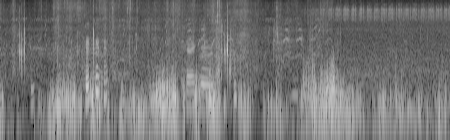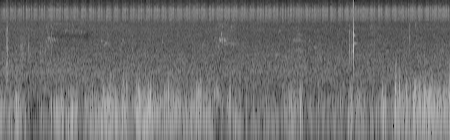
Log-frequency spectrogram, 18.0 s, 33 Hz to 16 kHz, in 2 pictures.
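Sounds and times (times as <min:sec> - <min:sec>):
insects trilling: 0:00.0 - 0:18.0
sharp click: 0:15.9 - 0:16.2.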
